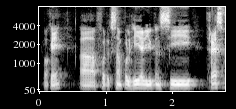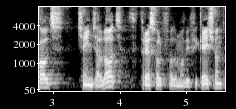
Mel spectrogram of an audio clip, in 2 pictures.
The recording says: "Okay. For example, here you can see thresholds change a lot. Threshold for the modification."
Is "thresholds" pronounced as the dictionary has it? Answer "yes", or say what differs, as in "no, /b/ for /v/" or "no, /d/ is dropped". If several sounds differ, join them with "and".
no, /s/ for /ʃ/ and /s/ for /z/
